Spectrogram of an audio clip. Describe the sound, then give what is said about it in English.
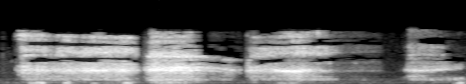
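A person's voice imitates struggled, unhealthy heavy breathing: four long raspy breaths with a hoarse, wheezing whistle, loud and alone, the last one shorter after a brief pause. “The breathing sounded struggled or something. That it just didn't sound the way you would think a healthy person's heavy breathing would sound, kind of like,”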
